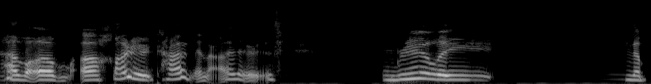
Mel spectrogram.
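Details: Adult woman with mild cerebral palsy, which she says mainly affects her speech and motor skills, speaking in a real podcast interview; dysarthria (cerebral palsy).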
